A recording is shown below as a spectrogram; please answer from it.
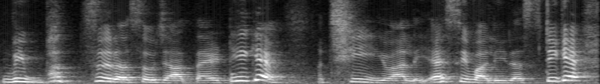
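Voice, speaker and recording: A woman with a high-pitched voice teaches an exam-prep grammar class. She keeps asking the class questions and answering them herself, often checking in with a quick "okay". She mixes English words into her teaching. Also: sing-song, a little mellow.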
